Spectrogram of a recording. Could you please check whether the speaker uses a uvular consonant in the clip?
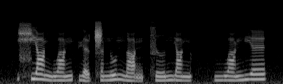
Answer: no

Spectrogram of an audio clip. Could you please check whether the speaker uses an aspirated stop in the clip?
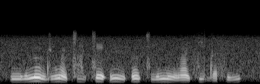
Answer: no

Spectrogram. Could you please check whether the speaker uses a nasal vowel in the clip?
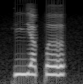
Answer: no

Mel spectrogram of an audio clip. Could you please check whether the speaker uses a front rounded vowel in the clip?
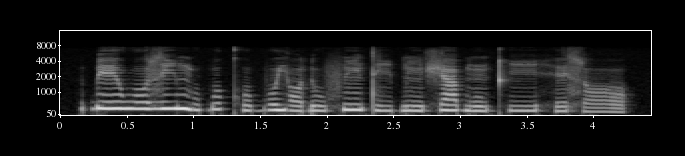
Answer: no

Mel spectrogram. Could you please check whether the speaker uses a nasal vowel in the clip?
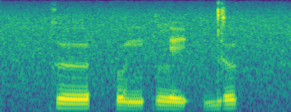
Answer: no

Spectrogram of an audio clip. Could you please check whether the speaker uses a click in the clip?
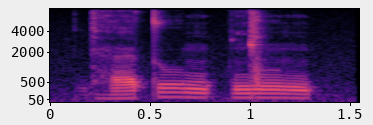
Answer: yes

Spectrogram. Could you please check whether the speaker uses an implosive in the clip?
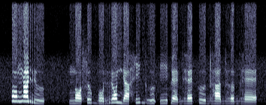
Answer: yes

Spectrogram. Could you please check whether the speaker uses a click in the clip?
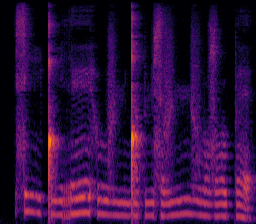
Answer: yes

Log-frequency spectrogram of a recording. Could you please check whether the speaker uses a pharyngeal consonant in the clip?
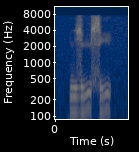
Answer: no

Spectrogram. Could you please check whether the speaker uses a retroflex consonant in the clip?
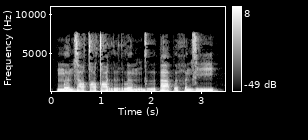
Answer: no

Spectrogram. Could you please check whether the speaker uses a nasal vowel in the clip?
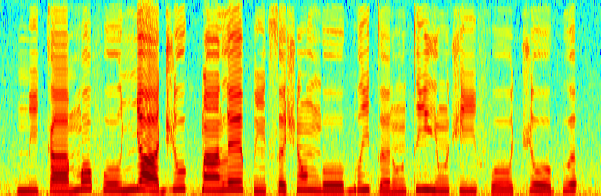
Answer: yes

